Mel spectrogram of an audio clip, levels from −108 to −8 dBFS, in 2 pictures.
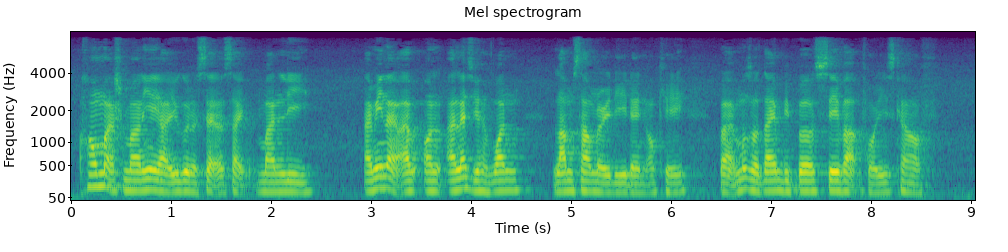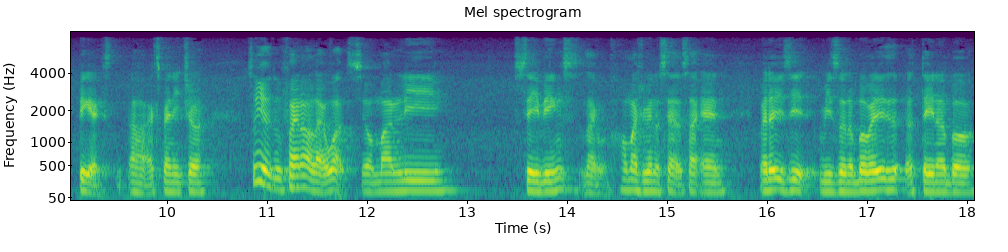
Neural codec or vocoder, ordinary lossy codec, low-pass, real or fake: none; MP3, 64 kbps; 7.2 kHz; real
